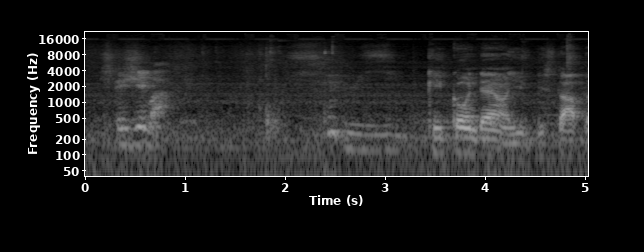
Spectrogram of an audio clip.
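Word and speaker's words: skrzydła: The L with the slash through it is pronounced like a W. So it's shkizhidwa.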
